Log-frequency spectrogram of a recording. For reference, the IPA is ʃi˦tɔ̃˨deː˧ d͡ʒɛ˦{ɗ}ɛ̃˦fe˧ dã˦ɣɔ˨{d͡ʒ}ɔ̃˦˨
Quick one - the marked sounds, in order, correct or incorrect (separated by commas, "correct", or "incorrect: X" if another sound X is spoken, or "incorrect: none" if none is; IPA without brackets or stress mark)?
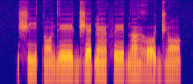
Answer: correct, correct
